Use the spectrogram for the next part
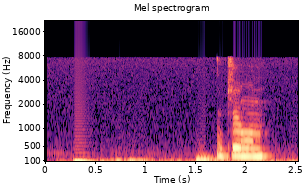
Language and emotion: Russian, neutral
